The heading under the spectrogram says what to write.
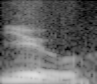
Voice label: "you", dealer's speech; PowerPOKER Demo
